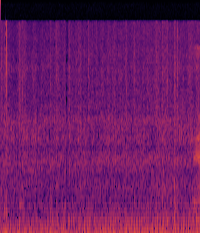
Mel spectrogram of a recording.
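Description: Harley-Davidson Road King Special's V-twin engine running steadily at highway cruising speed, a constant low rumble mixed with road and wind noise.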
